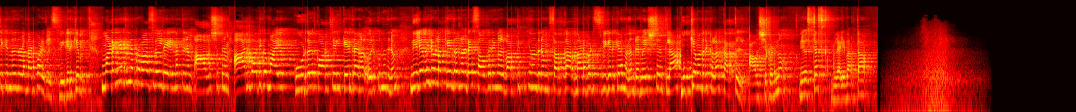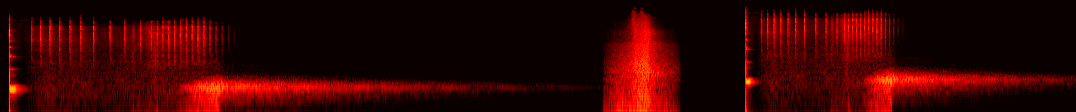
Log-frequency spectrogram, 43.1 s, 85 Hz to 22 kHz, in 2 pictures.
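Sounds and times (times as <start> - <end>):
sharp ticks speeding up: 22.1 - 26.1, 36.7 - 39.4
low hum: 24.5 - 31.8, 38.2 - 42.8.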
